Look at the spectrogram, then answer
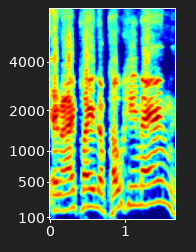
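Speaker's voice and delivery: put-on loud, very high old-geezer voice. Teasing the co-host for sounding old, imitating an old person. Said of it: "You sounded old as shit saying it".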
